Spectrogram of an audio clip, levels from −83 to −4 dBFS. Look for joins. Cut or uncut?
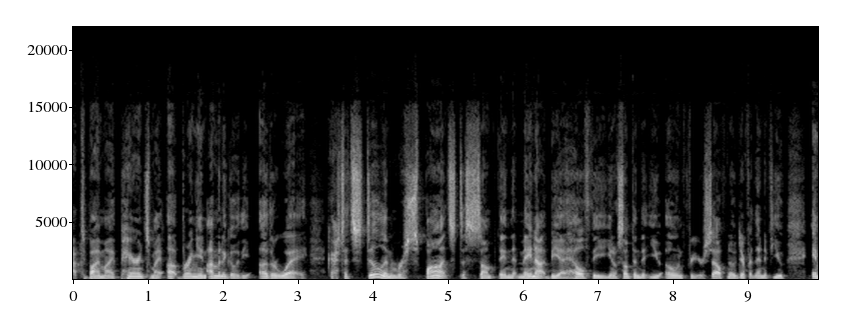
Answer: cut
